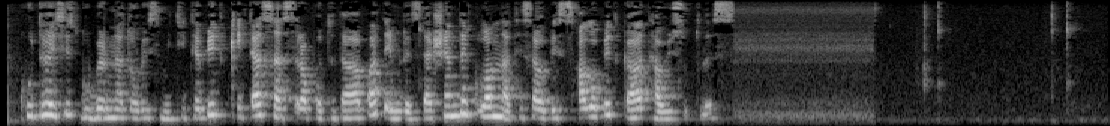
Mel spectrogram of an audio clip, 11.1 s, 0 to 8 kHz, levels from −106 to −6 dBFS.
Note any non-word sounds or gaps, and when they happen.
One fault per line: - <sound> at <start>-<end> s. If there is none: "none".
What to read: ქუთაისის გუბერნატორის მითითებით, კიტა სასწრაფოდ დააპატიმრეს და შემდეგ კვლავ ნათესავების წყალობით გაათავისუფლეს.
none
